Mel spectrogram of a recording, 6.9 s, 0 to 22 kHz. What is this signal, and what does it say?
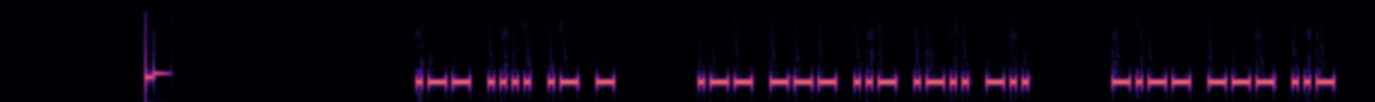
Morse code, heard as a keyed tone, about 37 wpm, 700 Hz. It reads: WHAT WOULD YOU
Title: 2x Word-Spacing - Sentences from Top 300 Words - 40wpm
